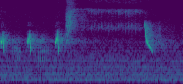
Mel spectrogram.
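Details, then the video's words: Thrush nightingale song, very loud: three short clipped notes, a sharp buzzy rattle, then a loud whistle dropping steeply in pitch, against a quiet background. "Thrush Nightingale"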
